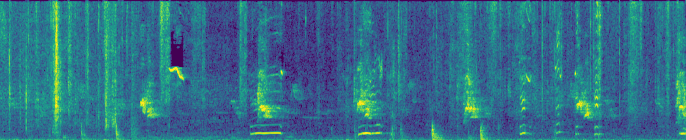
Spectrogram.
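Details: Pitbull cross Jack Russell terrier puppies, six weeks old: a few short, thin, high whines, slightly wavering, separated by pauses, over scattered clicks, rustling and a steady low hum.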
